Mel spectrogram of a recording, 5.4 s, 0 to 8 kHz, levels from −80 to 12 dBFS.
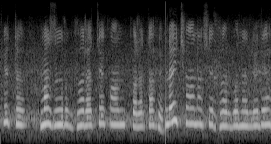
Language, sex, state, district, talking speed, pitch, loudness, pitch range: Marathi, female, Maharashtra, Chandrapur, 120 wpm, 285 Hz, -20 LUFS, 270-305 Hz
